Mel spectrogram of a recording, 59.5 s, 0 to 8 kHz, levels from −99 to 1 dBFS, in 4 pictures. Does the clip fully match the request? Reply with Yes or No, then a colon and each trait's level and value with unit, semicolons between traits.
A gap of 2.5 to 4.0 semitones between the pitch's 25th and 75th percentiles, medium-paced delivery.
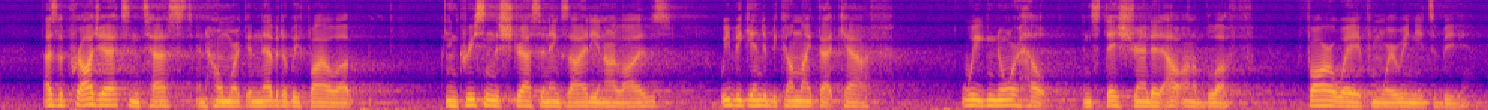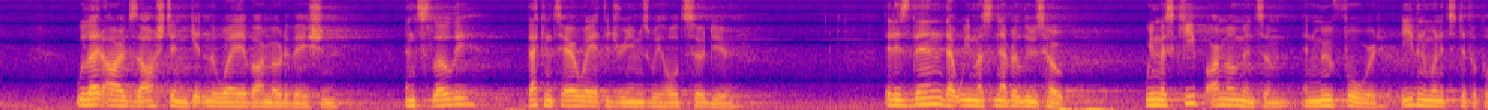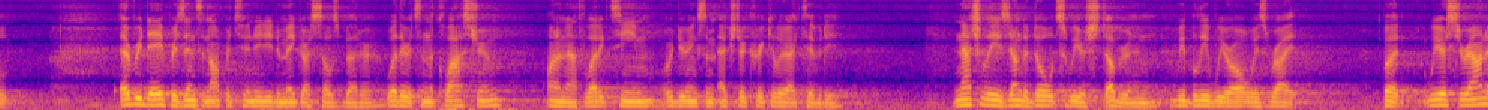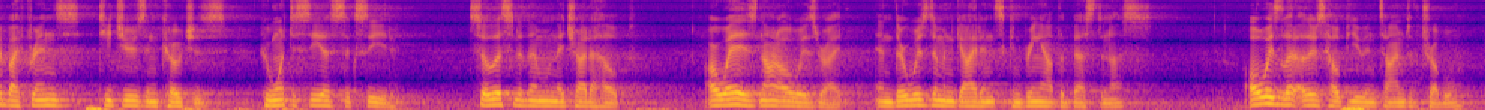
Yes: average, 3.3 semitones; average, 175 wpm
